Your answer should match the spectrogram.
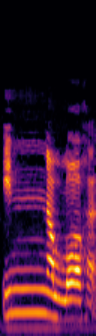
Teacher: Noon shadda, hold the noon. And lam on lafza jalala is going to be heavy.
